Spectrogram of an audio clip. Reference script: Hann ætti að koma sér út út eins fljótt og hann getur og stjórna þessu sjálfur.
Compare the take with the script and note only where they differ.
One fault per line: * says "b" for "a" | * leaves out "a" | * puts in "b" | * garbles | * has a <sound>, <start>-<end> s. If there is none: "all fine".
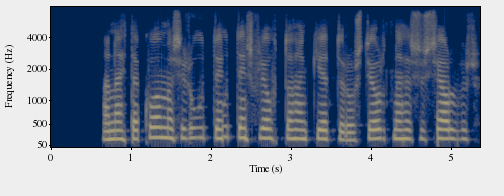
all fine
